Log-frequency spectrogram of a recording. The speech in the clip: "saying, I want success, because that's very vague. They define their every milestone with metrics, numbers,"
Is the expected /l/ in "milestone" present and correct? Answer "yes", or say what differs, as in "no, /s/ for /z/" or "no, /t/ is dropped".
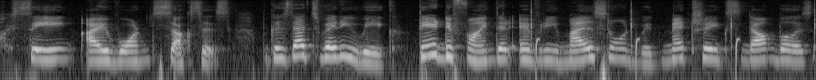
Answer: yes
